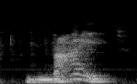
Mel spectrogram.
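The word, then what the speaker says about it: knight: Nós temos, por exemplo, a palavra night, que é cavaleiro, que eu vou pronunciar a mesma coisa que noite.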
